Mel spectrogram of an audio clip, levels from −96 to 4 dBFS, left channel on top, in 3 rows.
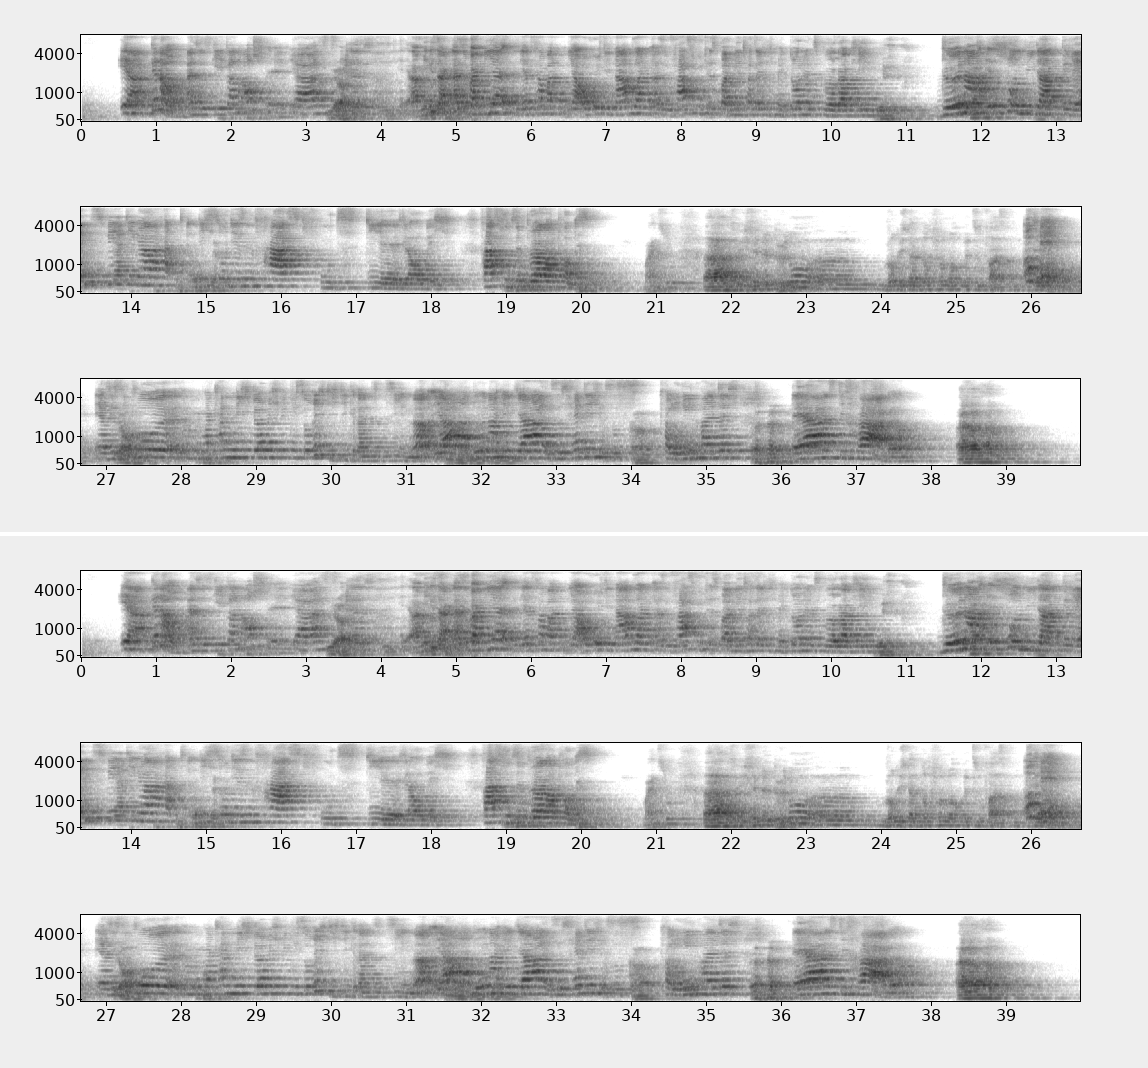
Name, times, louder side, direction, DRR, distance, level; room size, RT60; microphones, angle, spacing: voice 1, 0.5-10.6 11.4-18.2 18.5-20.1 25.9-26.3 26.8-34.1 34.4-35.6 36.1-37.7, left 1 dB, 45° left, -2 dB, 0.7 m, -29 dB
voice 2, 4.0-4.9 10.6-11.0 11.8-12.0 12.7-12.8 14.8-15.1 19.0-19.3 19.9-20.0 20.8-26.3 27.1-27.4 28.2-28.4 31.5-32.3 34.0-34.2 35.6-36.2 38.3-38.8, equal, 35° right, -3 dB, 0.4 m, -32 dB
2.5 x 2.4 x 2.7 m, 1.3 s
head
